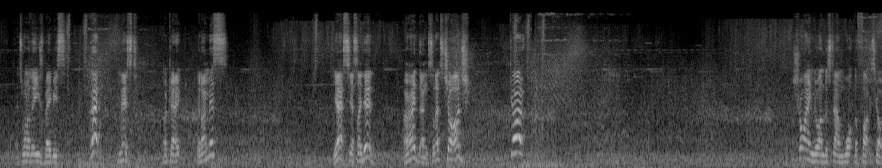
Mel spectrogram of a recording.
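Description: A magic portal hums and crackles with energy.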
